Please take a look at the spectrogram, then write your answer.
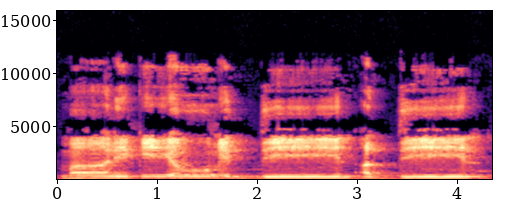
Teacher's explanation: ഹാ വരാത്ത രീതിയിൽ ദാല് ശബ്ദ കൊടുത്തുകൊണ്ടാണ് ഓതേണ്ടത്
